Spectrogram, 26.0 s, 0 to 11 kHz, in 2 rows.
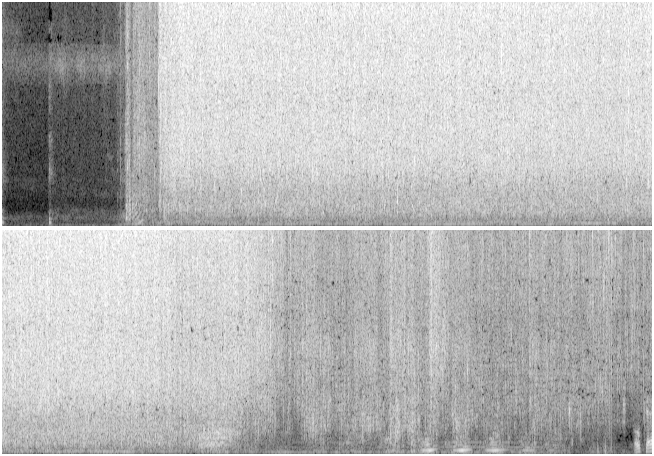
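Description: Zoeller M98 submersible sump pump switched on a couple of seconds in, pumping water out of the basin through an inch-and-a-half discharge pipe. A steady rush of water runs for about fifteen seconds, then tapers to a weaker, uneven flow as the basin empties.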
